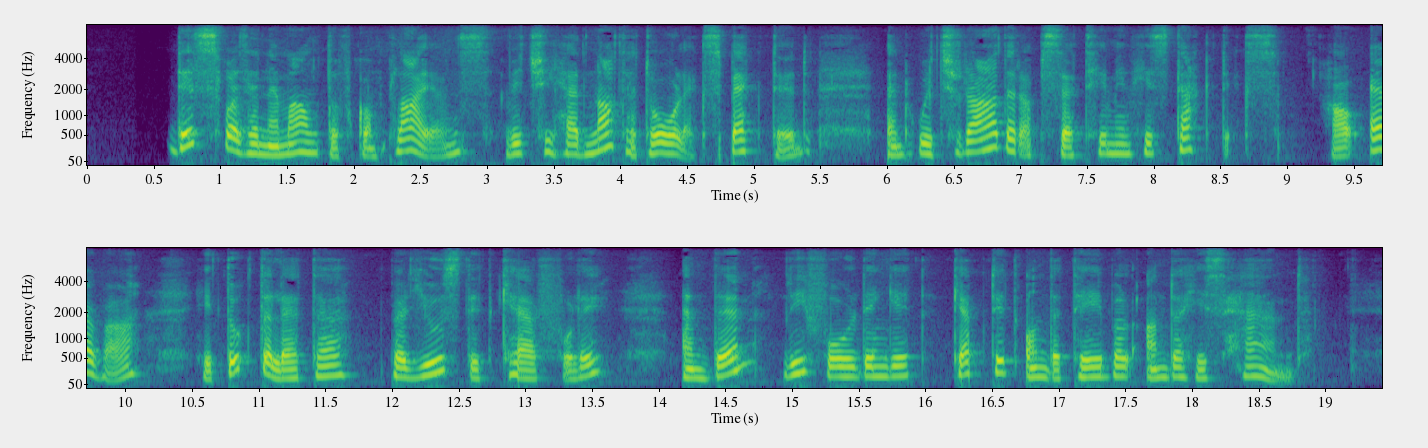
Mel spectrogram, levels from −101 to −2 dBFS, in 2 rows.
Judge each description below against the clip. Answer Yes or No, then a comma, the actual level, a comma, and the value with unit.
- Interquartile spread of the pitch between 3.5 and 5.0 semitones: Yes, average, 4.5 semitones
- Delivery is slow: Yes, slow, 125 wpm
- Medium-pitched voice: Yes, medium, 170 Hz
